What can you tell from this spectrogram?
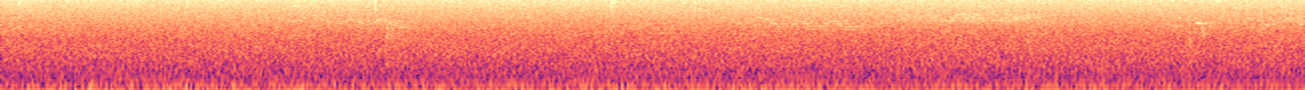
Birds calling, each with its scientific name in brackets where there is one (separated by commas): Veery (Catharus fuscescens)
